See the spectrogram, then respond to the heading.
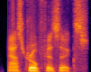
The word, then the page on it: astrophysics: American English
